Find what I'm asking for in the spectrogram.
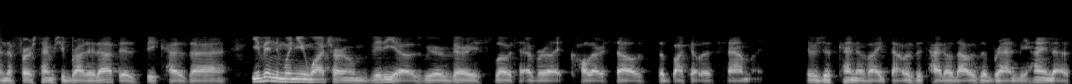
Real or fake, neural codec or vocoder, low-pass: real; none; 3.6 kHz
